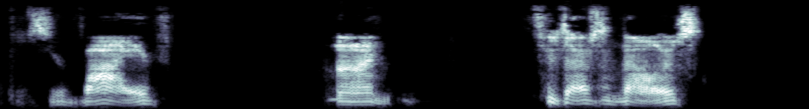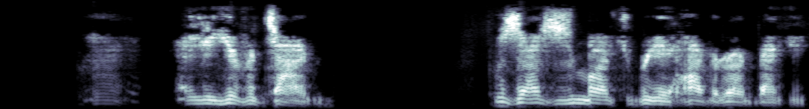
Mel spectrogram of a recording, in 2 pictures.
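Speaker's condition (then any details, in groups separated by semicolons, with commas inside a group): Muscular dystrophy; congenital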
